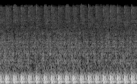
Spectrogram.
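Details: Polaris Predator 500 single-cylinder quad running on a battery swapped from a 400EX: quick, even idle putter with evenly spaced pulses and no clatter between them; normal idle.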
